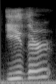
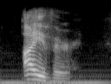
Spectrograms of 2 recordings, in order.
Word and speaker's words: either: and this word here there's two ways to pronounce it you can say either or either okay try that either good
